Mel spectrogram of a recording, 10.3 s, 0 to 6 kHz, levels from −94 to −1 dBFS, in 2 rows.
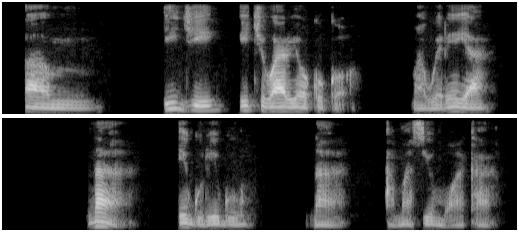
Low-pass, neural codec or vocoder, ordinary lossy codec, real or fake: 5.4 kHz; none; AAC, 48 kbps; real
